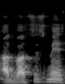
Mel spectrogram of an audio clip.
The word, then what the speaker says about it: advertisement: So, for this particular one, advertisement, the stress is placed on what now? Ad, that's what now? Option B, very, very easy.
